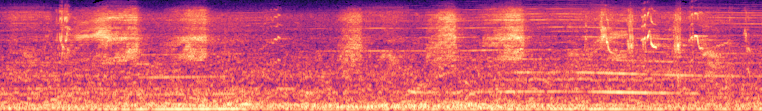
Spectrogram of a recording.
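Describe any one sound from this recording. A jet engine roars overhead.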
